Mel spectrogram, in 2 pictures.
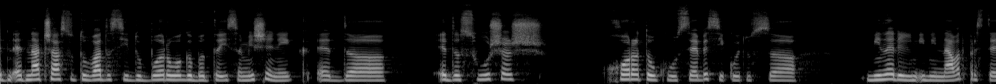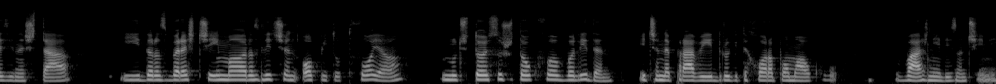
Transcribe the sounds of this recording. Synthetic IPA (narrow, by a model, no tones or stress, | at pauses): ɛd̪nat͡ʃast̪ot̪ːovad̪ɐsid̪obɤɾlˠɤɡəbət̪əisɐmiʃɛnikɛd̪ɐ | ɛd̪ɐslˠuʃəʃ | xɔɾət̪əokolˠʊsɛbɛsikoit̪ʊsə | minəliʔːminavət̪̚pɾɛst̪ɛzinɛʃt̪a | id̪ɐɾəzbɛɾɛʃt͡ʃɛiməɾɐzlit͡ʃɛnɔpit̪ot̪ːv̥ɔjə | not͡ʃɛ̥t̪ɔjɛsɤʃt̪ʊ̥t̪ɔlˠkʊvəvɐlid̪ɛn | it͡ʃɛnɛpɾavid̪ɾuɡ̟it̪ɛxɔɾəpomalˠkʰʊ | vaʒniːliznɐt͡ʃḭmḭ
